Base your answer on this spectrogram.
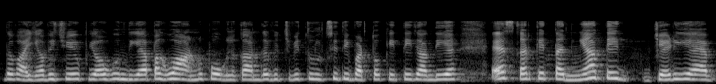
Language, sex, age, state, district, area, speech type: Punjabi, female, 45-60, Punjab, Amritsar, urban, spontaneous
